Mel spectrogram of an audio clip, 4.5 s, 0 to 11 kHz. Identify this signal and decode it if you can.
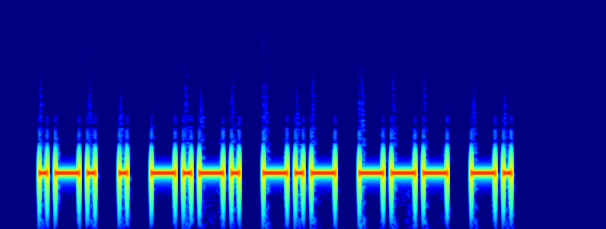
Morse code, heard as a keyed tone, about 20 wpm, 700 Hz. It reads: RECKON
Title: Build A Word - 3 Letters At A Time - 6-Letter Words - 20wpm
